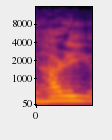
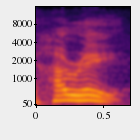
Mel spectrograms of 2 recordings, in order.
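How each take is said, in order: First: It sounds like the English name Harry. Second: It sounds like neither Harry nor Hari. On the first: The speaker calls it wrong. "like in Harry Potter" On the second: The speaker calls it right. "must be pronounced properly"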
